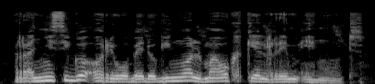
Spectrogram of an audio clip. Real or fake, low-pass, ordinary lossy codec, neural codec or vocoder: fake; 19.8 kHz; AAC, 32 kbps; vocoder, 44.1 kHz, 128 mel bands every 256 samples, BigVGAN v2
